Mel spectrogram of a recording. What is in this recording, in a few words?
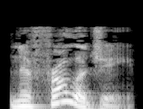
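"nephrology", British English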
